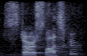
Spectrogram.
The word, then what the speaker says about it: Starilaskur: and make sure it starts lasker correct and i said it right that time um and uh yes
